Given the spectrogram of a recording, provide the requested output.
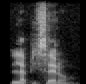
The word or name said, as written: Lapicero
